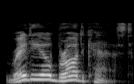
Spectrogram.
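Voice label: "radiobroadcast", British English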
